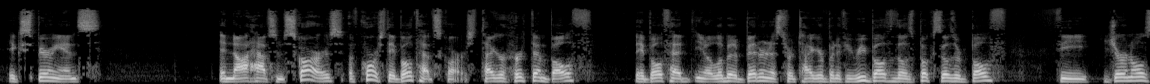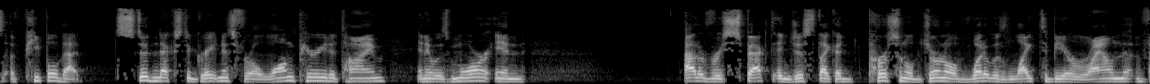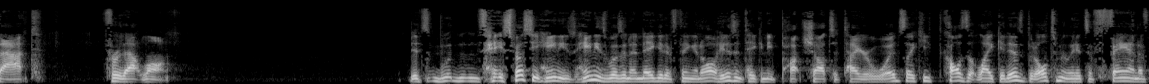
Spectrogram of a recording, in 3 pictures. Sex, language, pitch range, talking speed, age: male, English, 135-165 Hz, 195 wpm, 30-49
